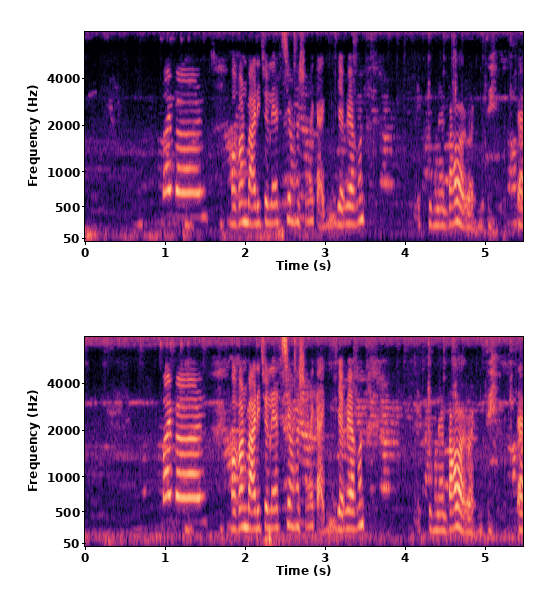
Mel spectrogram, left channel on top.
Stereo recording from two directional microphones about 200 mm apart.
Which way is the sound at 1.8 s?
20° right (ahead or behind).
